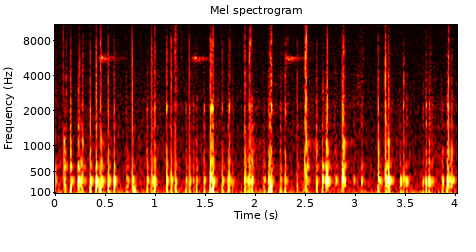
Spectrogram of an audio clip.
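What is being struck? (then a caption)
Plastic lotion bottle with pump cap. A medium-sized white cosmetic lotion bottle with a silver pump cap, likely plastic and of unknown fullness, is held in both hands and tapped and scratched with fingertips and nails. A rapid, uneven patter of short, dry, hollow taps with a low thud under them is heard, mixed with faint scratchy rasps. Each tap dies away almost at once.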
